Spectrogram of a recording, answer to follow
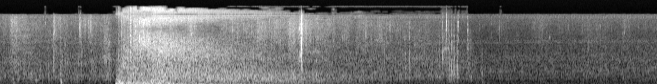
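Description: A single loud bang about a second in, followed by a rumble that fades over about three seconds, then a couple of sharp clicks.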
